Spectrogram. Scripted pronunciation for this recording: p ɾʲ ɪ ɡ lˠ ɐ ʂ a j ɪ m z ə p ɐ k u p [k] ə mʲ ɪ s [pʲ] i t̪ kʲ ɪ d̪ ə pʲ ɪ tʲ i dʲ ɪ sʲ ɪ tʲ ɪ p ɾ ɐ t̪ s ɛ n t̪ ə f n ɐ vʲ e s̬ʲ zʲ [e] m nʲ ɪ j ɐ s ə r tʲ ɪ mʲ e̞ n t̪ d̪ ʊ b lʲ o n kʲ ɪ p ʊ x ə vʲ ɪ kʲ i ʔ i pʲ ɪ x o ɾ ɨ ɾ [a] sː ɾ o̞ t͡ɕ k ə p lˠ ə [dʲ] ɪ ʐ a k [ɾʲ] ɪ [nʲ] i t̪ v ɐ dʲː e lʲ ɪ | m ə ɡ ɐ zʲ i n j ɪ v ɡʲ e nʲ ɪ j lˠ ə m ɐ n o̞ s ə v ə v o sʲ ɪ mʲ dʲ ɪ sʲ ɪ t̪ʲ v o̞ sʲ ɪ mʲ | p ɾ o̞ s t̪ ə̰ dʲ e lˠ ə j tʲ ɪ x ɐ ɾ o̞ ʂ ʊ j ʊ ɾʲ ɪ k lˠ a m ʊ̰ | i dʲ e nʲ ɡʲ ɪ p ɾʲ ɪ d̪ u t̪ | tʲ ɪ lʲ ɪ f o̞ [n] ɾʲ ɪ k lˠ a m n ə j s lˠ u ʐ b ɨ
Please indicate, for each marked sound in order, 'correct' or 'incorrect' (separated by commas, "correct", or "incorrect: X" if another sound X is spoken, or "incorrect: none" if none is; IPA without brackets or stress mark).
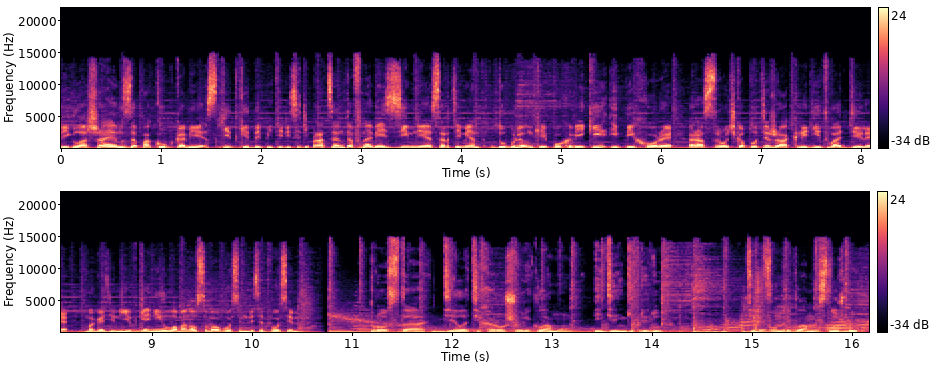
correct, incorrect: kʲ, incorrect: i, incorrect: ɐ, incorrect: tʲ, correct, incorrect: dʲ, correct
